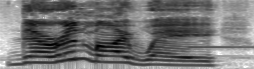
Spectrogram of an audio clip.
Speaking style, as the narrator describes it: boomed the dragon

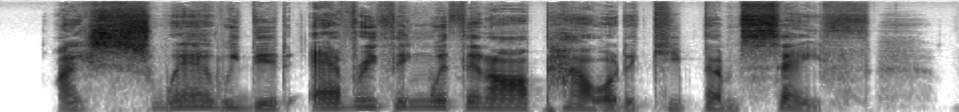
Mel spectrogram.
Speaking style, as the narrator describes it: Grandma piped in

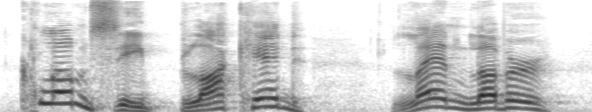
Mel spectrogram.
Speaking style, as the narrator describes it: cried Mr

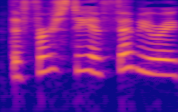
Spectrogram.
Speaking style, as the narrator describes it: cried Mrs

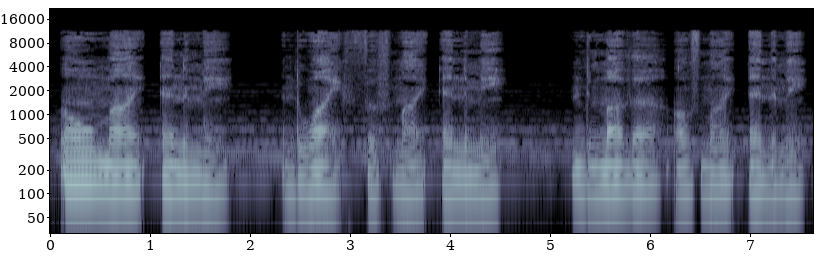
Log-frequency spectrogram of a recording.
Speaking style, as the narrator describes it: said the cat

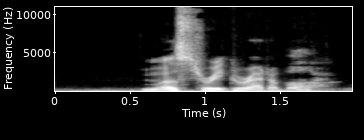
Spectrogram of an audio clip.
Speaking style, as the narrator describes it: sighed

